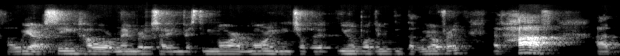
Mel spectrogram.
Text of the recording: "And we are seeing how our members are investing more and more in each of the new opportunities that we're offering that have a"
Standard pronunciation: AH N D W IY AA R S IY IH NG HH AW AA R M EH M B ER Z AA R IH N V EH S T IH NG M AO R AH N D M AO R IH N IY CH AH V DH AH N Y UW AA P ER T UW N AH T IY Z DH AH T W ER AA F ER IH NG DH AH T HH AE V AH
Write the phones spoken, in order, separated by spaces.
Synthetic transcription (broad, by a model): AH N W IY AA R S IY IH NG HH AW AA W M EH M B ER S AA R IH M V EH S T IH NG M AO R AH N M AO R IH N IY CH AH V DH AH N Y UW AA P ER T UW N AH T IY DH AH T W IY AA F ER IH NG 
